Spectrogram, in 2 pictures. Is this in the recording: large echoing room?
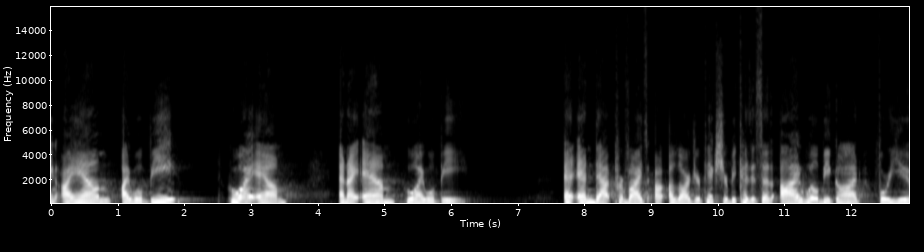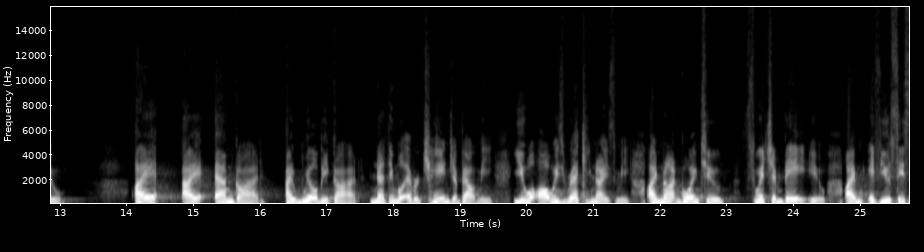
yes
